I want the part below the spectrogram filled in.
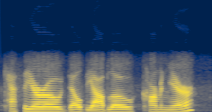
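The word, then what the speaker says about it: Casillero del Diablo Carmenère: Now, did you obtain the, am I saying it right here, the Casillero del Diablo Carmenere? – Sounds good to me.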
